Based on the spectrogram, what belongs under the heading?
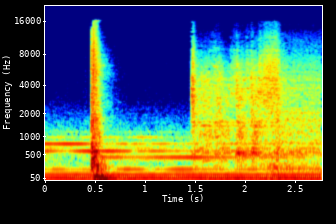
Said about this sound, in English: Phil climbed back into his car and took off.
